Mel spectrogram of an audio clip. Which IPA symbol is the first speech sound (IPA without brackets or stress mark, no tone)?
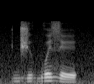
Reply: d͡ʒ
